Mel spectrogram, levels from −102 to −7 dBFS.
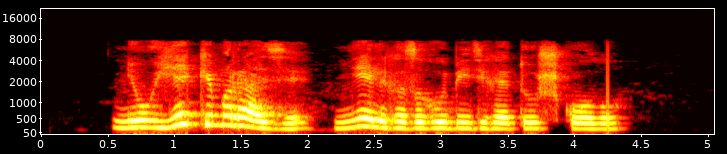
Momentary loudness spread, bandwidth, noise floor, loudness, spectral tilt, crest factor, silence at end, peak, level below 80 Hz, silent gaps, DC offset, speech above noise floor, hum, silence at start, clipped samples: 13 LU; 7.8 kHz; -84 dBFS; -16 LUFS; -7 dB/octave; 16 dB; 0.75 s; -2 dBFS; -62 dBFS; none; under 0.1%; 69 dB; none; 0.55 s; under 0.1%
